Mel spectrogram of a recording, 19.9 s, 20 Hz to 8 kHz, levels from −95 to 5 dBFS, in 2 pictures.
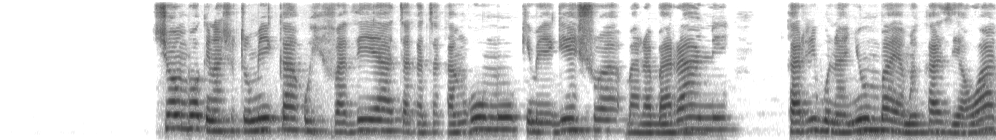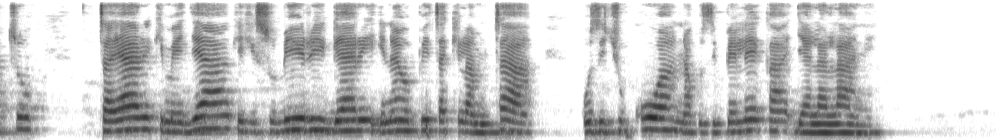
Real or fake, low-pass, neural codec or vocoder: real; 7.2 kHz; none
